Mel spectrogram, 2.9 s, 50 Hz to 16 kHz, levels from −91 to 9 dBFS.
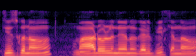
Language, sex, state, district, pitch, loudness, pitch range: Telugu, male, Andhra Pradesh, Guntur, 125 Hz, -18 LUFS, 115-135 Hz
